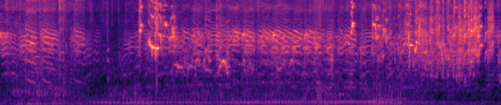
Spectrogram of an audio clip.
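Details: Morning budgerigar flock talking among themselves, a continuous mix of warbled chatter and squeaky chirps from many birds at once, with a low steady hum underneath.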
